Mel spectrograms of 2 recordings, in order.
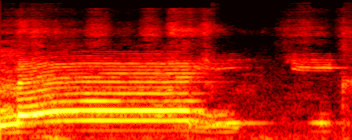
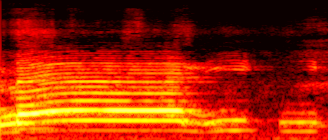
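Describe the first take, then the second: First: مالکی drawn out slowly with a clear Arabic lam and kaf; Arabic pronunciation. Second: مالکی sung slowly in recitation tune; chanted recitation. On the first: Teacher modelling مالکی for the class. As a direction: stretch مالکی slowly, each letter clear. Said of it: "کیسے پڑھنا ہے؟". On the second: Teacher chanting مالکی the right way. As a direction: chant مالکی slowly, each letter clear from its origin. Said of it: "یہ عربی لہجہ نہیں ہے". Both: Shown as a demonstration.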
